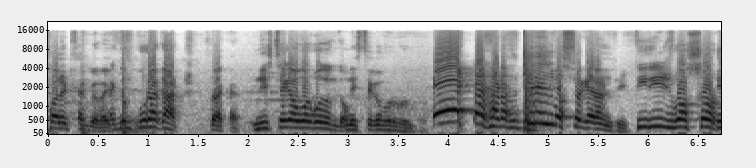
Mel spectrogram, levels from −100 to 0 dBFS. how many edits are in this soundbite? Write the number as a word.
one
